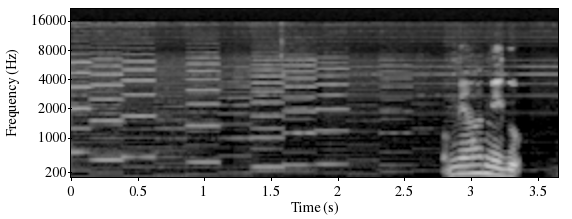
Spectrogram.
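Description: Chiptune game music plays a short melody.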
